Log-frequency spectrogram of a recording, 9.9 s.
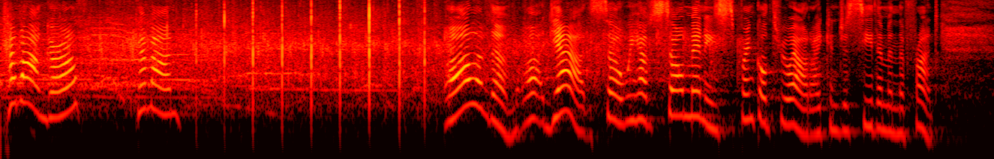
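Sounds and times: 
audience rhythmic clapping: 0.0 - 7.5
speech: 0.4 - 2.1, 4.4 - 9.7.

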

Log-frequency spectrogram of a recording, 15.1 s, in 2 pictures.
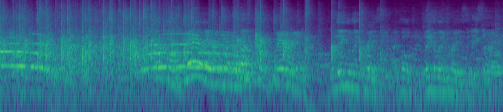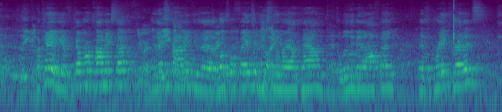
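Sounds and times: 
audience clapping: 0.0 - 6.0
speech: 8.1 - 14.8.

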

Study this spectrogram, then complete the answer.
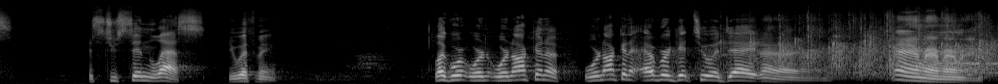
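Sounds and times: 
speech: 0.9 - 2.9, 4.4 - 9.9
audience clapping: 6.5 - 9.9.

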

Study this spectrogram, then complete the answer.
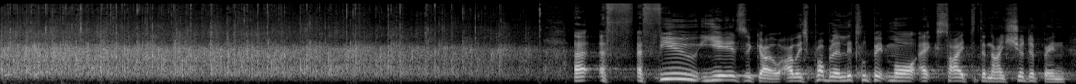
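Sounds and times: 
audience applause: 0.0 - 5.4
speech: 5.8 - 10.7.

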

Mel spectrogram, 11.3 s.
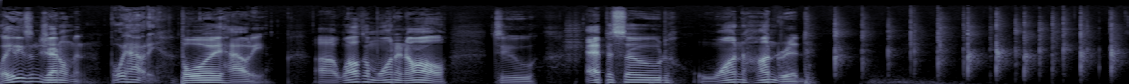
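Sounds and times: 
speech: 0.0 - 8.2
tepid round of applause: 8.3 - 11.2.

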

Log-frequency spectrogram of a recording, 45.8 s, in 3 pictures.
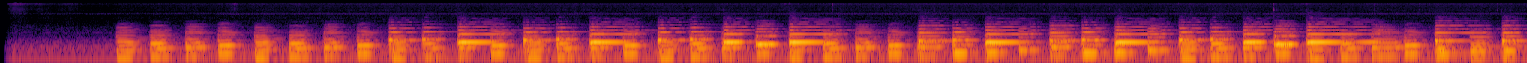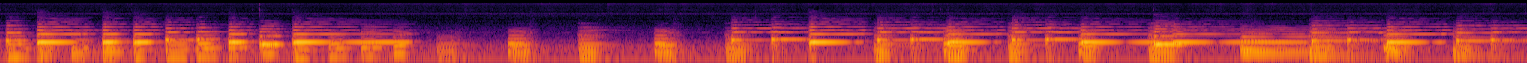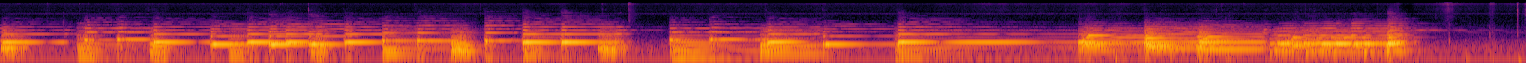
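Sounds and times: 
boogie piano: 1.1 - 45.8.

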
